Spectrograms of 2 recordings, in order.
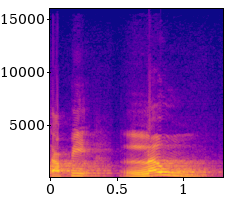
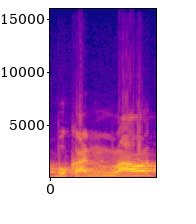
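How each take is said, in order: First: The diphthong is pronounced softly and smoothly. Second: The diphthong is pronounced harshly, not softly. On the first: The speaker calls it right. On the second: The speaker calls it wrong.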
